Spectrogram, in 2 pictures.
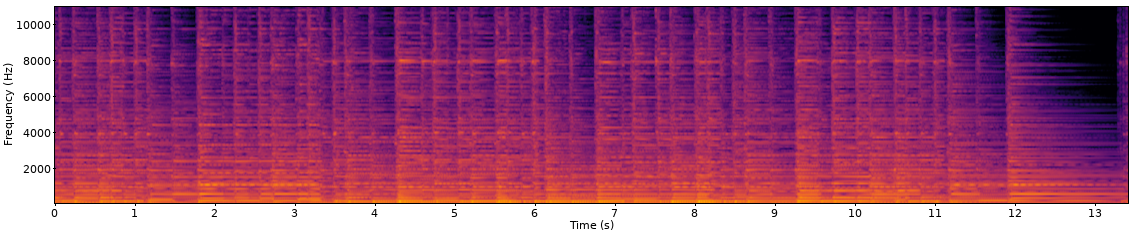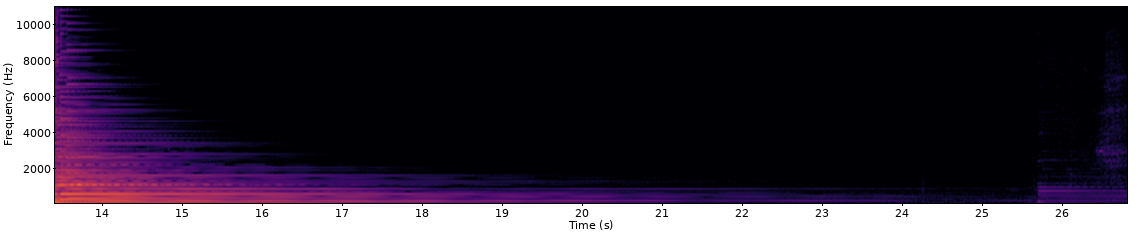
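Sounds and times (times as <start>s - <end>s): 
filtered strumming: 0.0s - 18.3s.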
